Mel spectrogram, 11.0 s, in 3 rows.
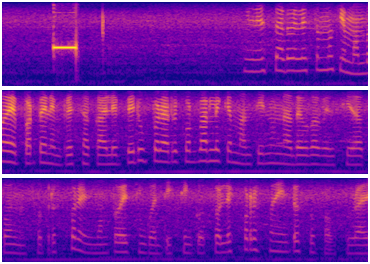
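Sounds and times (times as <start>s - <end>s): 
Claro voicemail beep tone: 0.5s - 0.8s
speech: 2.4s - 10.9s.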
